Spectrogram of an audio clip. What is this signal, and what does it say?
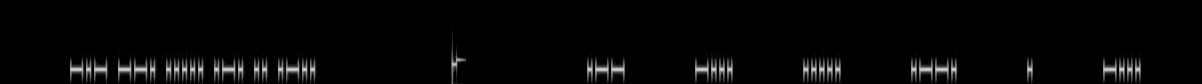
Morse code, heard as a keyed tone, about 30 wpm, spaced as for 15 wpm, 700 Hz. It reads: KG5RIL WB5PEB
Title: USA Call Signs - 6 Characters - 6x Character Spacing - 30wpm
